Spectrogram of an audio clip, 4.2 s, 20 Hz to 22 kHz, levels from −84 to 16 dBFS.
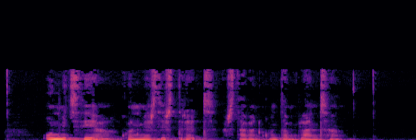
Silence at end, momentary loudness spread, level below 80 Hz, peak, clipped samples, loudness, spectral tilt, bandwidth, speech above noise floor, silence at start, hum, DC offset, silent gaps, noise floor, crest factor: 0.75 s; 15 LU; -60 dBFS; -6 dBFS; under 0.1%; -23 LUFS; -5.5 dB/octave; 11.5 kHz; 35 dB; 0.45 s; none; under 0.1%; none; -57 dBFS; 18 dB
